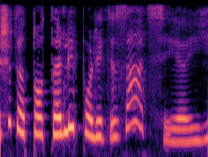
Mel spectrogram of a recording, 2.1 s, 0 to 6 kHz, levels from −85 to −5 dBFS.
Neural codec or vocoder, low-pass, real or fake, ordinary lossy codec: codec, 24 kHz, 3.1 kbps, DualCodec; 5.4 kHz; fake; AAC, 32 kbps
